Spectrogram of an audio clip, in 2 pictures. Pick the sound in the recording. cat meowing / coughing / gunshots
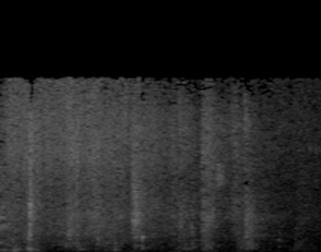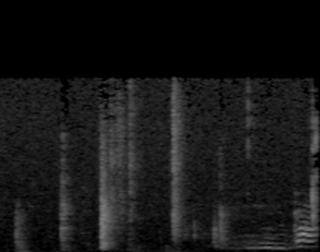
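cat meowing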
